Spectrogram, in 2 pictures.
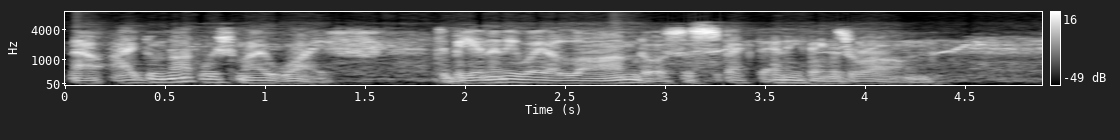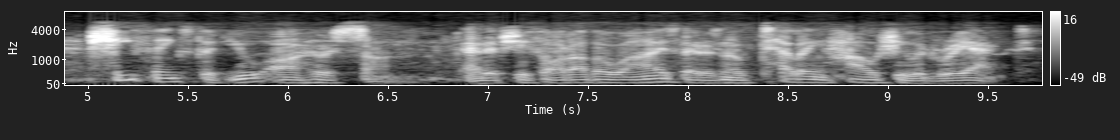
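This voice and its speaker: Stern American father and scientist, radio drama. Gravelly, very deep, formal and probing, on a faintly noisy old tape. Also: dull audio. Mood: stern confrontation. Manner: measured, formal, deliberate. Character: stern suspicious scientist father, middle-aged, controlled and probing. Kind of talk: 1980 radio drama acting.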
